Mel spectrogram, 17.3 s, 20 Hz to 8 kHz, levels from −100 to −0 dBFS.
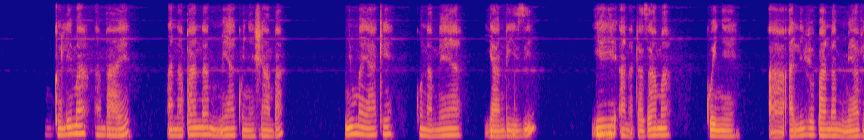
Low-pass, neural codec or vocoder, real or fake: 7.2 kHz; none; real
